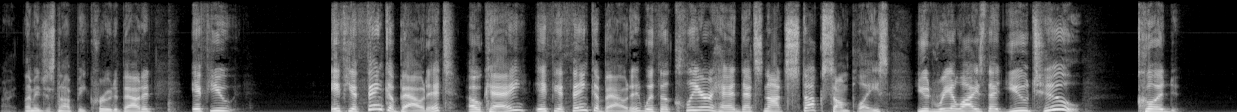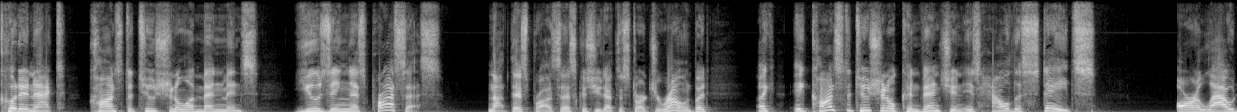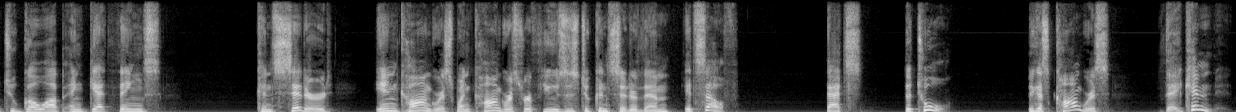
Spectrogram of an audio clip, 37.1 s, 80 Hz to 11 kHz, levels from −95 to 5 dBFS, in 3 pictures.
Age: 50-69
